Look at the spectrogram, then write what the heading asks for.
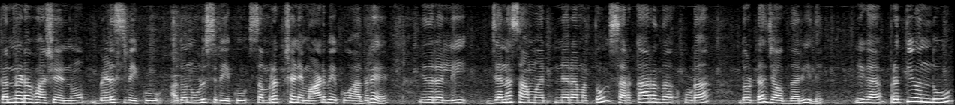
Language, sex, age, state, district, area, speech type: Kannada, female, 60+, Karnataka, Bidar, urban, spontaneous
